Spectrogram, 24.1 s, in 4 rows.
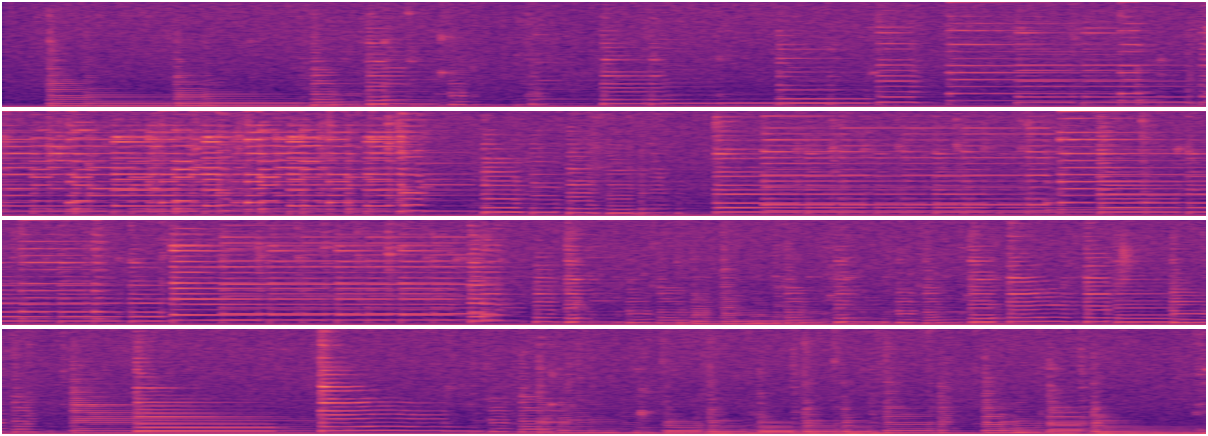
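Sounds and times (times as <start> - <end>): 
blues jam: 0.1 - 24.0.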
